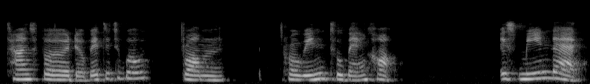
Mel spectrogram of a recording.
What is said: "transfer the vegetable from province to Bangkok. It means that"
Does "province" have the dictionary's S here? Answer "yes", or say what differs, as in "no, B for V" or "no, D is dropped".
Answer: no, S is dropped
